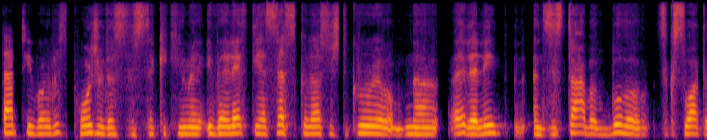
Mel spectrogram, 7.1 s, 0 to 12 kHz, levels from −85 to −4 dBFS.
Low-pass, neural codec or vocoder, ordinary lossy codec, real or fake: 10.8 kHz; codec, 16 kHz in and 24 kHz out, 0.4 kbps, LongCat-Audio-Codec, two codebook decoder; Opus, 24 kbps; fake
